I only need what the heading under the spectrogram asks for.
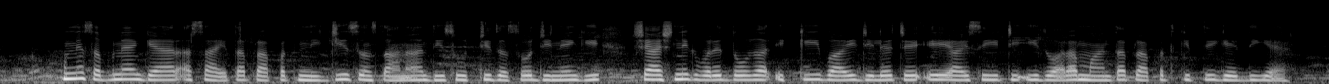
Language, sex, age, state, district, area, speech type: Dogri, female, 45-60, Jammu and Kashmir, Kathua, rural, read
